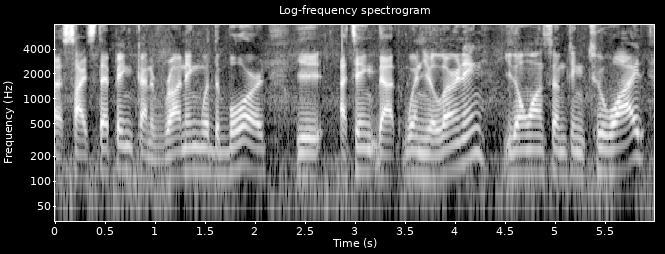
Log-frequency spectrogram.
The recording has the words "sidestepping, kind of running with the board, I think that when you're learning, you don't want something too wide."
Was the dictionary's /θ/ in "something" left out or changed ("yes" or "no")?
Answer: no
